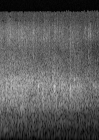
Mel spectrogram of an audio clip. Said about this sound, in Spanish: Oh, dale un fuerte aplauso a nuestro Dios si lo crees. Si lo crees, apláudele fuerte a nuestro Dios.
